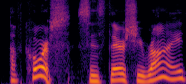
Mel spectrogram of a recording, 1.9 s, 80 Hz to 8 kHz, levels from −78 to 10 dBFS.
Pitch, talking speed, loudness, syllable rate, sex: 190 Hz, 195 wpm, -19 LUFS, 5.9 syllables/s, male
